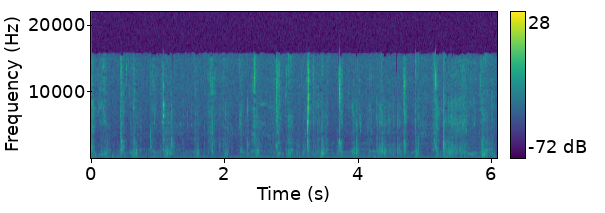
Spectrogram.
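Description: Close-up mouth sounds of chewing raw yellowtail sashimi: a faint, steady run of small moist crunching clicks, about two to three a second, from fish with a crisp texture.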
